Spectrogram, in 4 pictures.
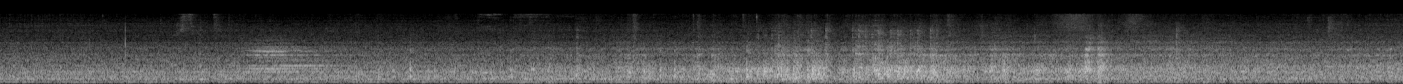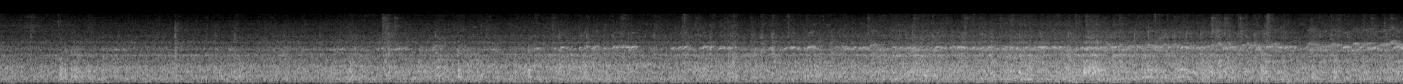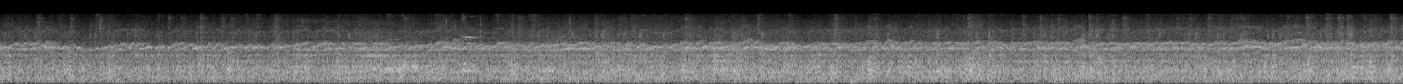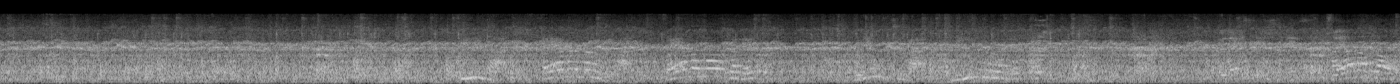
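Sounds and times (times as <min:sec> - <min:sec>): electric train running: 0:00.0 - 0:56.0
high whine: 0:02.4 - 0:03.7.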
